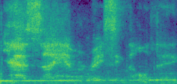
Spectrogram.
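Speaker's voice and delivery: put-on soft, high, unvoiced ASMR-style whisper.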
